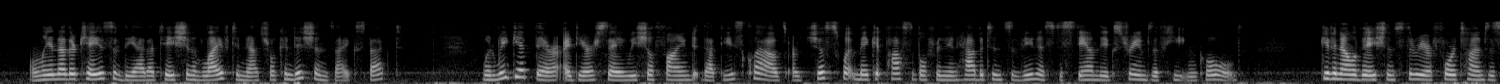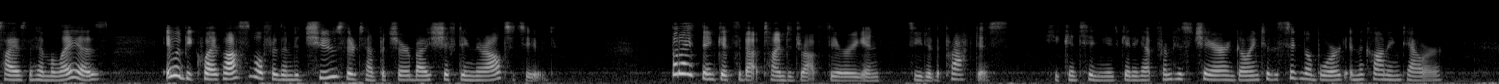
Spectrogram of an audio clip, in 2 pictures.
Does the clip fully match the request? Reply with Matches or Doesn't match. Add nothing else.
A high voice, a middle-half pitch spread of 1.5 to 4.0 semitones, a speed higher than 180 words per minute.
Matches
